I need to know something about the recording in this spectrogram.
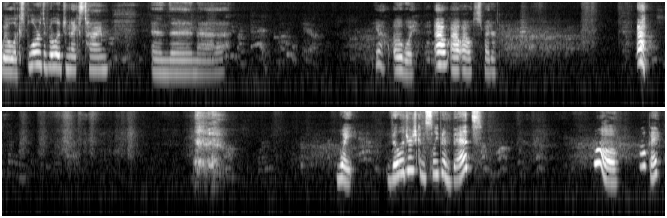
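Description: A young boy talks with animation, close to a microphone.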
